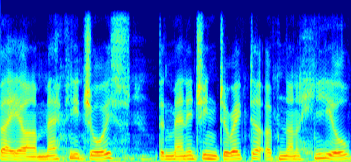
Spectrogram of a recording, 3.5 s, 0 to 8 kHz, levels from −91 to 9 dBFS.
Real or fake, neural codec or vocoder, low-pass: fake; autoencoder, 22.05 kHz, a latent of 192 numbers a frame, VITS, trained on many speakers; 7.2 kHz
